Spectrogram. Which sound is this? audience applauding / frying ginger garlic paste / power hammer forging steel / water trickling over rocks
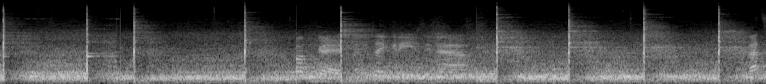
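power hammer forging steel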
